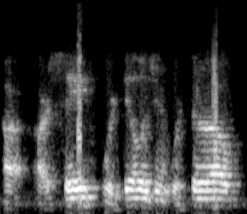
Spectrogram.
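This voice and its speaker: A man speaking as a company executive, giving careful, measured and halting corporate answers on an earnings call. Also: on the low side. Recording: roomy, distant phone-like line with faint noise.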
